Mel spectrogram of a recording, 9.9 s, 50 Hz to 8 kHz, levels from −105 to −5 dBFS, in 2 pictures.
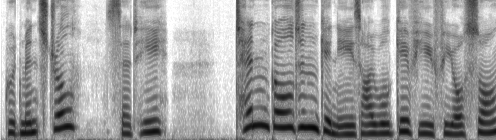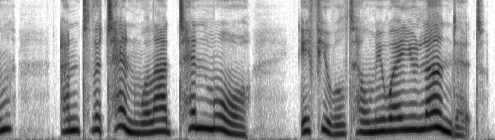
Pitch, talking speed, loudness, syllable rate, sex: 245 Hz, 190 wpm, -16 LUFS, 4.6 syllables/s, female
